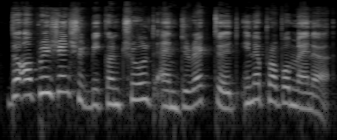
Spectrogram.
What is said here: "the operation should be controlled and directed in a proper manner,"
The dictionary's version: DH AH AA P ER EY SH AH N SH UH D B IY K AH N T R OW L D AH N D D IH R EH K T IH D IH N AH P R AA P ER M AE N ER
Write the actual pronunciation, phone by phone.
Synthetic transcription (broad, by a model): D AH AA P ER EY SH AH N SH UH D B IY K AH N T R OW L D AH N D D IH R EH K T IH D IH N AH P R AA P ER M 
